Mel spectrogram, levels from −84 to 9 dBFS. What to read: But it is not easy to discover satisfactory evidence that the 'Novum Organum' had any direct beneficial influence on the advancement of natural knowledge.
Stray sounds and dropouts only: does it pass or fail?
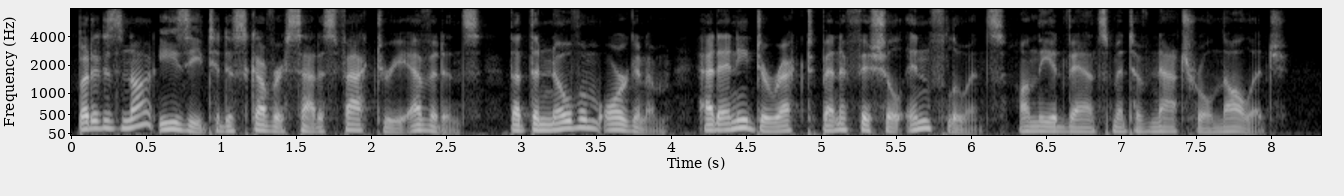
pass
